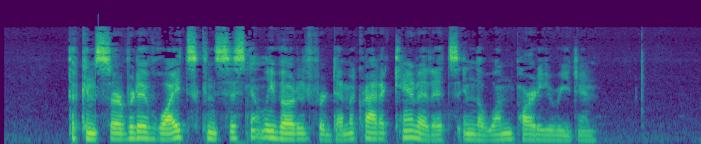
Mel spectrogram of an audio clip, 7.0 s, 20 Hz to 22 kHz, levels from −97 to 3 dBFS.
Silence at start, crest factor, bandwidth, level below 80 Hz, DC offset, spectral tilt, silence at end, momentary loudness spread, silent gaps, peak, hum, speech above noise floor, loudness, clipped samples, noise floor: 0.7 s; 18 dB; 11.5 kHz; -54 dBFS; under 0.1%; -3 dB/octave; 1.05 s; 14 LU; none; 0 dBFS; none; 42 dB; -16 LUFS; under 0.1%; -60 dBFS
